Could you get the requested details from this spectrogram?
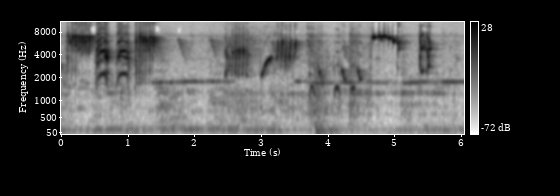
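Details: Singing greater green leafbird, a song meant to stir up rival leafbirds: buzzy trills, sweeping whistles and looping chirps in varied phrases, very high-pitched, with a faint low hum behind.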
